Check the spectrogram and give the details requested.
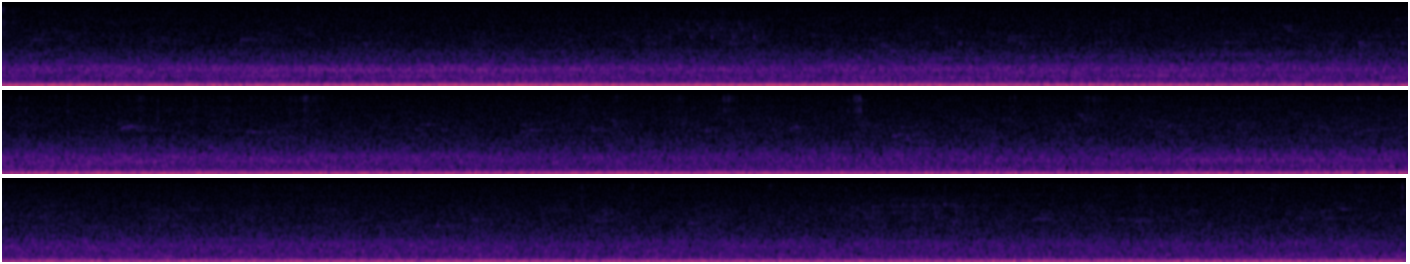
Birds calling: Ovenbird (Seiurus aurocapilla)
unidentified bird

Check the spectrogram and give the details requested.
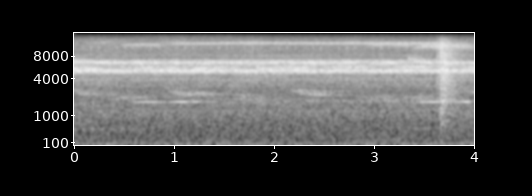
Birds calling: Plain-winged Antshrike (Thamnophilus schistaceus)
Amazonian Motmot (Momotus momota)
Hauxwell's Thrush (Turdus hauxwelli)

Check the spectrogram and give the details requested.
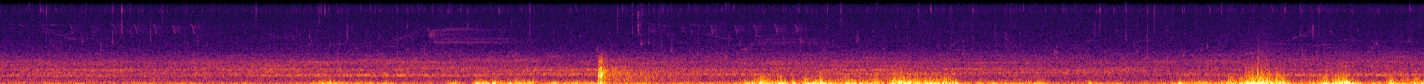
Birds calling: Red-winged Blackbird (Agelaius phoeniceus)
Song Sparrow (Melospiza melodia)

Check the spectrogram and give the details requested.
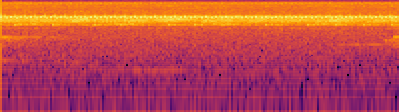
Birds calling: Ruddy Pigeon (Patagioenas subvinacea)
Cinereous Tinamou (Crypturellus cinereus)
Black-faced Antthrush (Formicarius analis)
Gray-fronted Dove (Leptotila rufaxilla)

